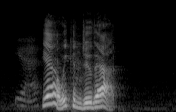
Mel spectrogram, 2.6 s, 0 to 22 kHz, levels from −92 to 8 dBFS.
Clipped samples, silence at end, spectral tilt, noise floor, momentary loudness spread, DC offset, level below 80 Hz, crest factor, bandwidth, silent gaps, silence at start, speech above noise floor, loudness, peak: under 0.1%; 0.95 s; -6.5 dB/octave; -74 dBFS; 8 LU; under 0.1%; -76 dBFS; 16 dB; 11 kHz; none; 0.65 s; 47 dB; -28 LUFS; -14 dBFS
